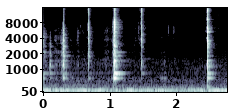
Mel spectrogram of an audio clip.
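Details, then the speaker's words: Torque wrench tightening the sump plug with a new crush washer to 35 Nm on a KIA Sportage 1.6 petrol T-GDI during an oil change; sharp irregular metallic clicks over a quiet low hum as the wrench breaks over at set torque. "So we're going to tighten the sump plug down to 35 Newton meters in this cart. It'll click. Listen for the click."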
